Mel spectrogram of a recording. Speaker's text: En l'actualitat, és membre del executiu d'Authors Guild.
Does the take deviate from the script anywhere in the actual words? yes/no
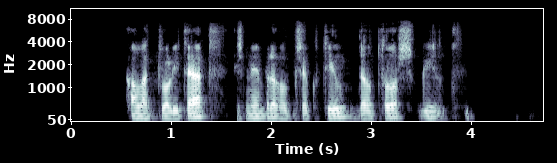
no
